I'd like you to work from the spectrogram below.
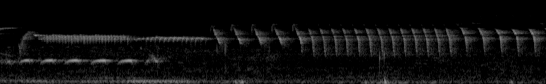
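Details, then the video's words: Morning song of a canary: a long high held note with a lower pulsed trill beneath, followed by a rapid, even series of bright descending chirps repeated to the end, with a soft low rumble behind. "kicauan burung kenari"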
